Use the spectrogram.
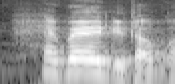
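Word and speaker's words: הֶבֶל: 원래 히브리적 표현으로는 발음을 헤벨이라고 합니다.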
